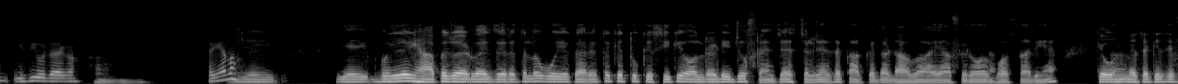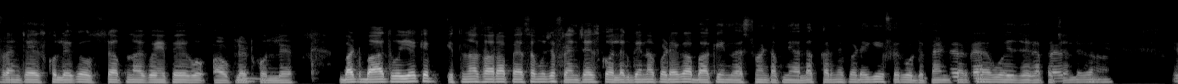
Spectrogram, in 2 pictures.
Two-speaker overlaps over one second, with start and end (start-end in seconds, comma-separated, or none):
21.0-22.9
